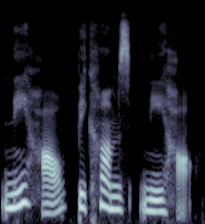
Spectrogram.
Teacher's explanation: when you have two third tones right next to each other, the first one actually changes. It becomes a rising second tone.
